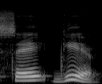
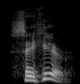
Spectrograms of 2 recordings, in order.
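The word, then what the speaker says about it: seguir: it would be pronounced say here say here doesn't make any sense there is no such thing as say here say gear say give so the infinitive has a g a hard G sound so we got to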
